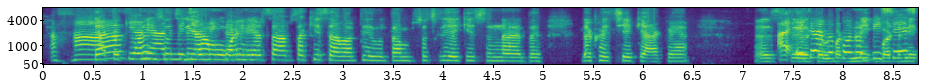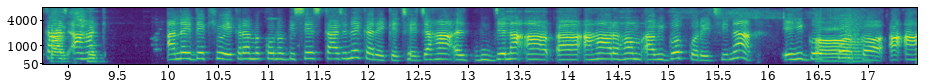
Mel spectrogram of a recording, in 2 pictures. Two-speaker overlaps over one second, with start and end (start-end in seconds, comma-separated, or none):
0.5-2.2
